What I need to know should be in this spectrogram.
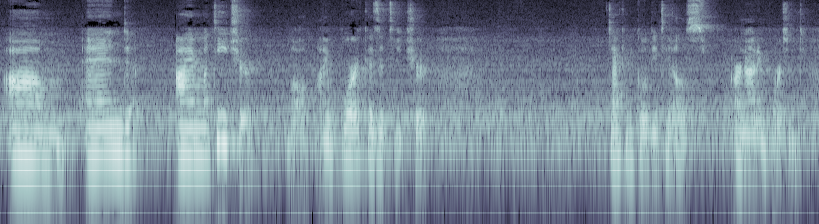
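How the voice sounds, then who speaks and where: A woman's voice: lowish voice, flat delivery, unhurried, creaky, background noise. A woman in her twenties from Brazil, a native Portuguese speaker with a Brazilian accent, working as an English teacher and frankly explaining things in a casual video reply. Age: 20s. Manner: candid and wry, explaining patiently.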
